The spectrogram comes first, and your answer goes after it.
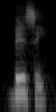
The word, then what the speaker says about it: busy: 그런데이 단어에서는 예외적으로 유가 어 우유 소리가 아니라이 소리로 쓰였어요. 그래서이 단어의 발음은 busy입니다. busy 이런 예외 경우는 잘 기억을 해 두셔야겠죠?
